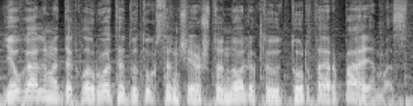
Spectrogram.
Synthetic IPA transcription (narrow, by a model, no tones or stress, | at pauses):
jɛʊɡɑːlʲɪmɐd̪ʲɛklˠɐɾuɔt̪ʲɪd̪ʊt̪uːkst̪ɐnʲt͡ʃʲɛɪɐʃt̪uɔnʲoːlʲɪk̚t̪uːjuːt̪ʊɾt̪ɑːɪɾpɑːjɛ̰mɐ̰s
